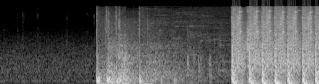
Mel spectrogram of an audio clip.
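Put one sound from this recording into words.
Rapid gunfire bursts out loudly and echoes in a room.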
